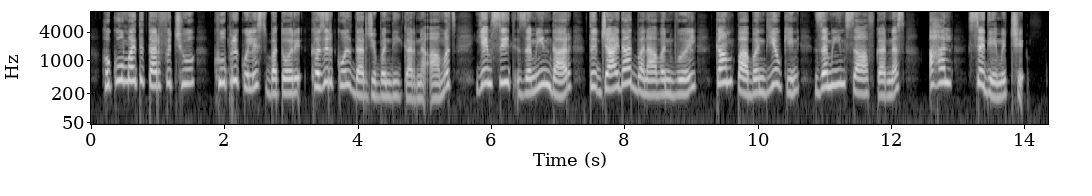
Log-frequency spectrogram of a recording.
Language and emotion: Kashmiri, neutral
